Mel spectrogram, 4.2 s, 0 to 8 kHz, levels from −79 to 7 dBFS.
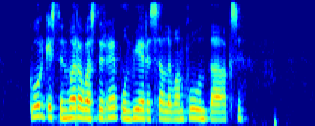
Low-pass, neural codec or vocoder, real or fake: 7.2 kHz; codec, 16 kHz, 1 kbps, X-Codec, HuBERT features, trained on LibriSpeech; fake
